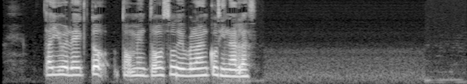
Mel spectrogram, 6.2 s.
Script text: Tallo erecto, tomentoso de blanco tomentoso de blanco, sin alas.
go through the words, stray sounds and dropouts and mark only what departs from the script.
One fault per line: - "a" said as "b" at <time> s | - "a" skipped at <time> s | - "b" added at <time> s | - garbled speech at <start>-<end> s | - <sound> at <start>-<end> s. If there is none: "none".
- "tomentoso de blanco" skipped at 2.9 s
